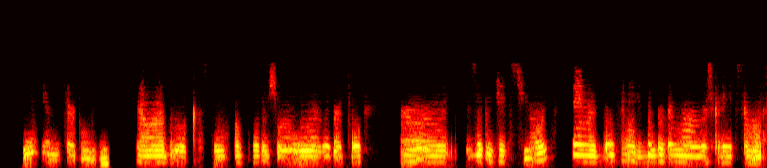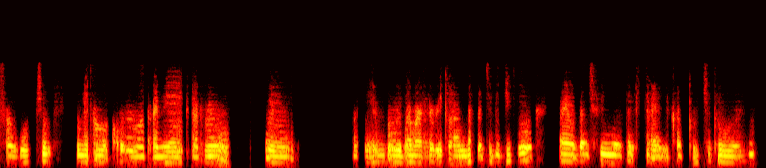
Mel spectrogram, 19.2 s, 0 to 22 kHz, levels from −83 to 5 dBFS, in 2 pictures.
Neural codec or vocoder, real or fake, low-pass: codec, 44.1 kHz, 0.9 kbps, DAC; fake; 5.4 kHz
